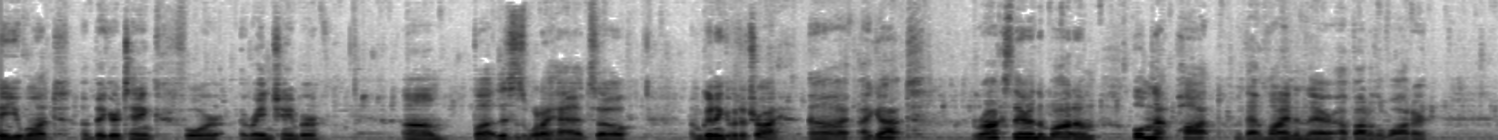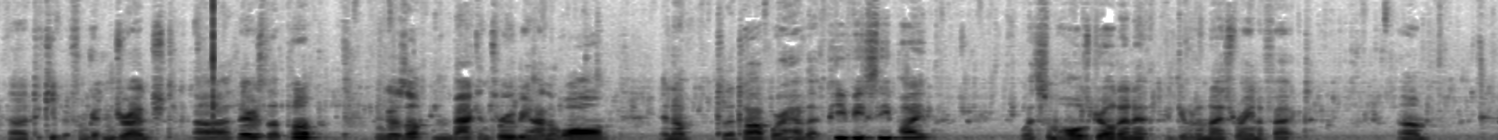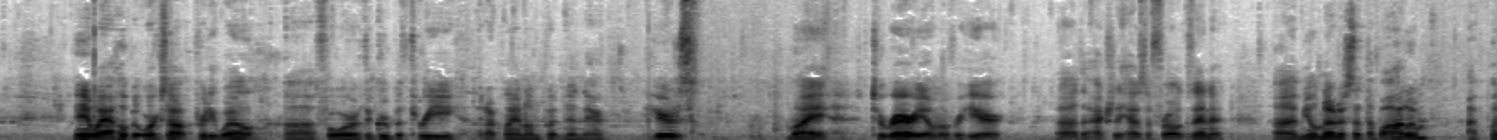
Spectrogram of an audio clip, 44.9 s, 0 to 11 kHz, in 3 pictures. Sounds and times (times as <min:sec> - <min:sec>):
Speech: 0:00.0 - 0:03.2, 0:04.0 - 0:06.3, 0:06.9 - 0:14.4, 0:15.1 - 0:24.4, 0:25.2 - 0:28.1, 0:29.0 - 0:29.3, 0:30.7 - 0:37.0, 0:37.8 - 0:44.9.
